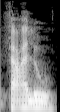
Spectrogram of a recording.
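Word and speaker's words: فعلوا: Even though alif is added in writing, we actually do not pronounce it. So we say fa'alu.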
